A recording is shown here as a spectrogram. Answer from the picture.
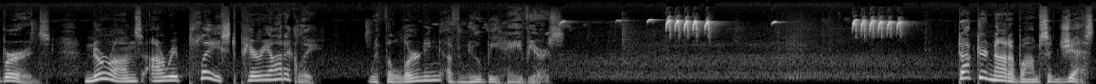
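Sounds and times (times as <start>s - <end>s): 
speech: 0.0s - 5.8s, 9.6s - 10.9s
black-capped chickadee call: 6.5s - 9.2s.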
